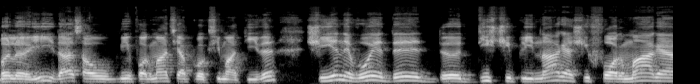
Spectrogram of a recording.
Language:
Romanian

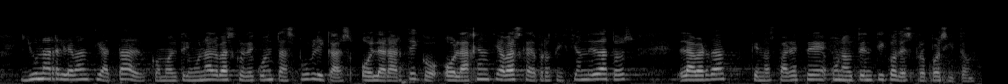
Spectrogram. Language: Spanish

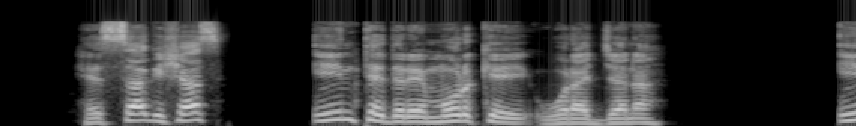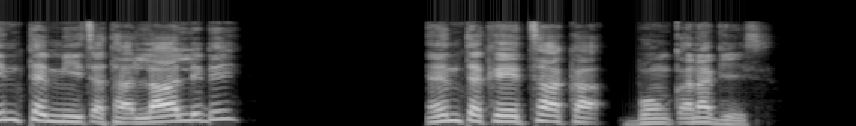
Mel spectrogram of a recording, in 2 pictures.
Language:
Gamo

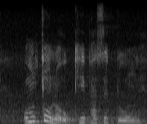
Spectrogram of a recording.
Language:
Swati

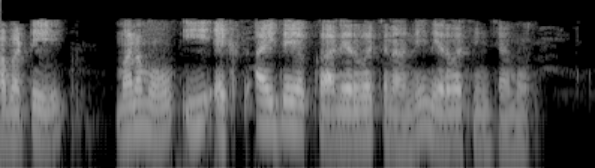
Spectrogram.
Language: Telugu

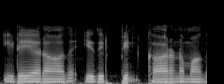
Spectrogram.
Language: Tamil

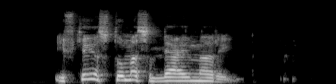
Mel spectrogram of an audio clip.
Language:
Kabyle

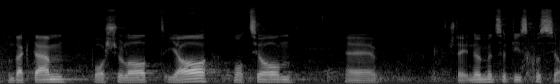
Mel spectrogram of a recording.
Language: Swiss German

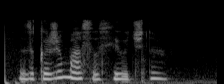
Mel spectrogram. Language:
Russian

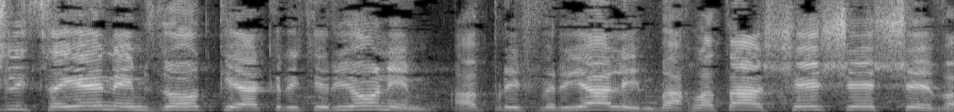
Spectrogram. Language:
Hebrew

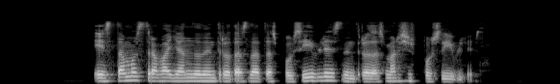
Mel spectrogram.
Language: Galician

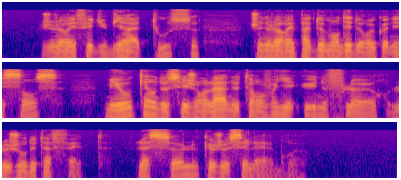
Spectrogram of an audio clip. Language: French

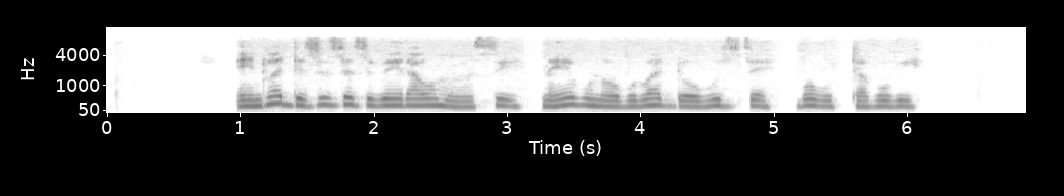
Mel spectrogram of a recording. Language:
Ganda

